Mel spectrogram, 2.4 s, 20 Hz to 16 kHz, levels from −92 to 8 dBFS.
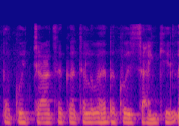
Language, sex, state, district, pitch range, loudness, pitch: Maithili, male, Bihar, Samastipur, 130-135 Hz, -32 LUFS, 130 Hz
